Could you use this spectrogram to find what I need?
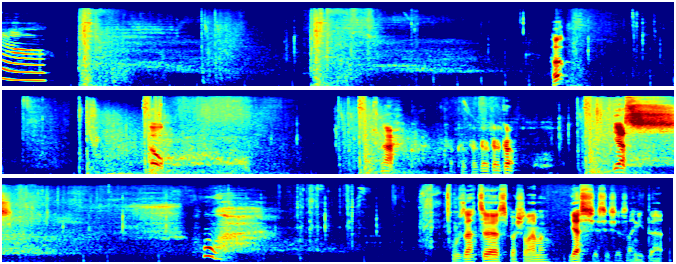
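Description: Gunshots fire in sharp bursts with echoing booms.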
